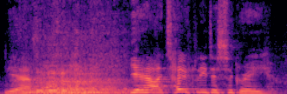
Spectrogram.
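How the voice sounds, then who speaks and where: A woman's voice: on the high side, measured pace, lightly acted. A woman playing an emphatic, contradictory door guard in a radio comedy sketch. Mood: contrary, sarcastic. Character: contrary female door guard who always lies. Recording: loud live audience, noisy sound.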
